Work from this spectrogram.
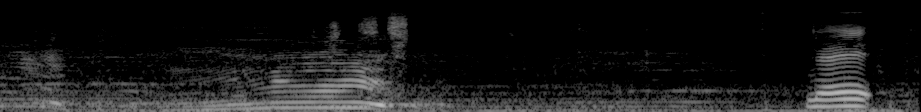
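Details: Black cows returning to pasture in the Netherlands, known there as the cow dance, with a drawn-out moo that rises and then falls, followed later by a brief louder moo.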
